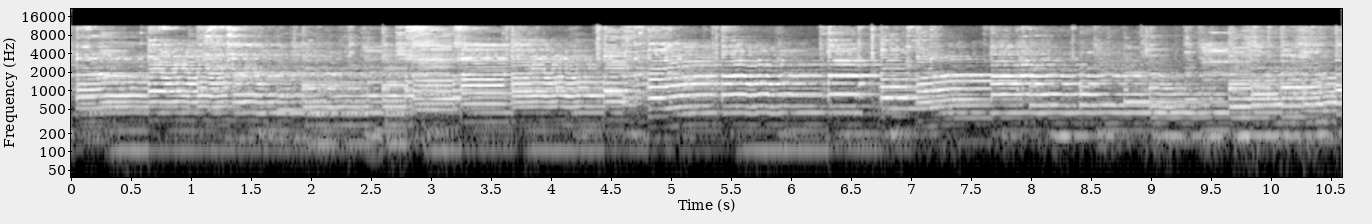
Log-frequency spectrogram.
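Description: Resonator guitar played lap-style with a steel bar: a picked instrumental melody, several notes sliding up into pitch.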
